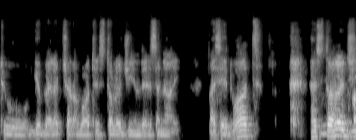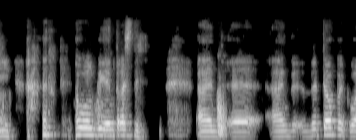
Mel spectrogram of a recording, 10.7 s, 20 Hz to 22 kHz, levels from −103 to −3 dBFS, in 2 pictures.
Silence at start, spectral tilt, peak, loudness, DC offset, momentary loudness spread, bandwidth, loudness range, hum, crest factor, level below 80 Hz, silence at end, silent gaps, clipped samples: 0 s; -4.5 dB/octave; -6 dBFS; -26 LUFS; under 0.1%; 15 LU; 12.5 kHz; 8 LU; none; 20 dB; -82 dBFS; 0 s; 2.73-2.84 s, 3.02-3.11 s, 3.95-4.01 s, 4.18-4.34 s, 7.58-7.72 s, 8.24-8.28 s; under 0.1%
